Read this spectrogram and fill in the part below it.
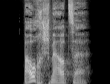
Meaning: dative singular of Bauchschmerz
- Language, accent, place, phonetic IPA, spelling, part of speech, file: German, Germany, Berlin, [ˈbaʊ̯xˌʃmɛʁt͡sə], Bauchschmerze, noun, De-Bauchschmerze.ogg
